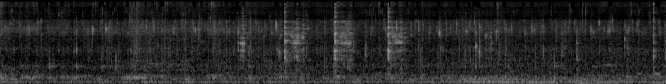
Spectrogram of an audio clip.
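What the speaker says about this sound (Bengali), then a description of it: "পেঁয়াজ কুচিটা এখন আমরা লাল লাল করে ভেজে নেব।" Chopped onion fries in oil for a country-chicken curry over a clay stove, giving a steady crackling sizzle with scattered spatula scrapes and stirring knocks, close and continuous with no talking.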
